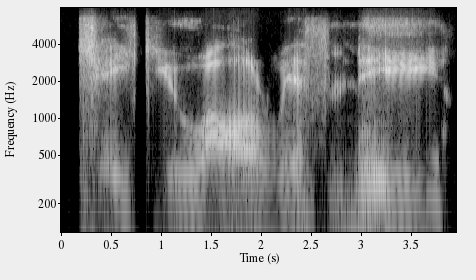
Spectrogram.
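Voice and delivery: very slow, raspy voice that sounds far away. Voicing a voice rising from a pit: raspy, distant voice. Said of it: "a voice emanate up from the pit, raspy and distant".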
